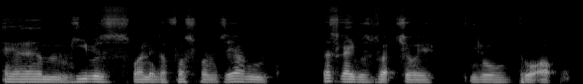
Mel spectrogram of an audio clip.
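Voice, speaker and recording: A man's voice: medium pitch, flat delivery, measured pace, warm tone, rough recording. A middle-aged Scottish man hosting a recovery chat, talking candidly and rambling, calling his listeners folks. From Scotland. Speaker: recovery podcast host. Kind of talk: casual live chat.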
